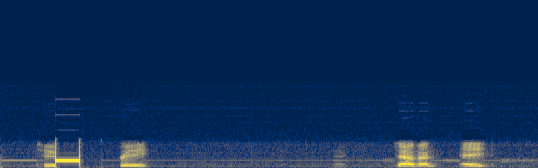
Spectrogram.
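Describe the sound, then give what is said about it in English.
Telephone-like beeping on a phone line: a steady mid-pitched tone sounds at the start and ends in a brief, louder beep. A few short, faint voice-like fragments follow between stretches of silence. “I just hear some beeping, as if there's a caller or something, maybe.”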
